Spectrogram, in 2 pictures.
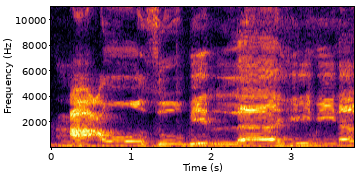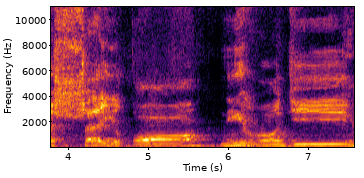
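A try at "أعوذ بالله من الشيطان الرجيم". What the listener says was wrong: Ya, zu-nya sudah hampir benar, tinggal ditipisin sedikit, Pak. A'udzu, jangan dihembus. A'udzu, itu dihembus namanya. Tapi berikan dia mengalir saja. A'udzu billah.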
